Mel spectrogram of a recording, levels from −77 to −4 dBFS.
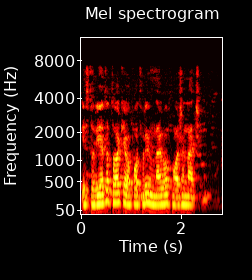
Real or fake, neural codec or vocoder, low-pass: real; none; 7.2 kHz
